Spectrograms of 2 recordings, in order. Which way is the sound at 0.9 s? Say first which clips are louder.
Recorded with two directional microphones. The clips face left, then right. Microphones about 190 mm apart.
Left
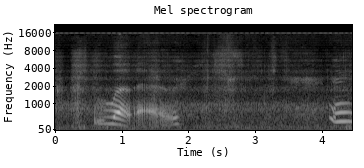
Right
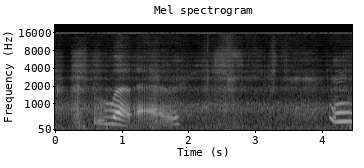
Left 1 dB; 15° left (ahead or behind).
